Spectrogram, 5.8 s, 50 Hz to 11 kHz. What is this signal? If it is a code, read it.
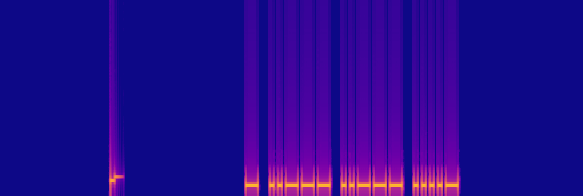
Morse code, heard as a keyed tone, about 30 wpm, 700 Hz. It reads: T224
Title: Numbers - Contest Style - 4-Digit 30wpm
